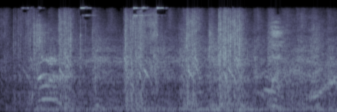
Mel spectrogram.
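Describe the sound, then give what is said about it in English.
Gunfire aimed at zombies by a man hanging from the harness of a spinning amusement-park ride. Rapid shots blur into a dense, continuous clatter of blasts and crashes that lasts the whole clip. “With his free hand, he fires at the zombies while the ride spins him round in a wide circle.”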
